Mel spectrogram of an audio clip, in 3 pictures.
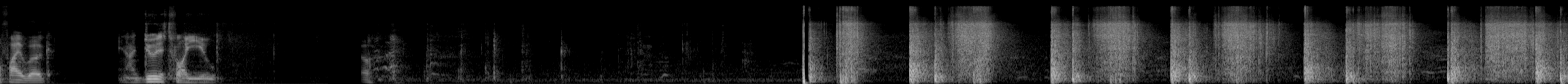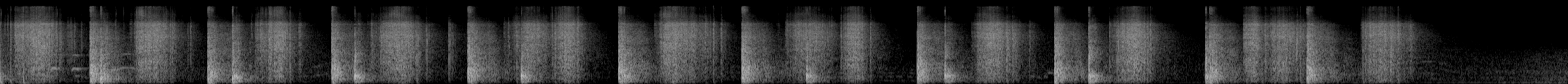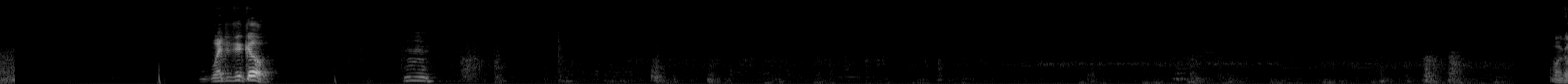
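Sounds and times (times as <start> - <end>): fireworks bangs with crackle: 8.0 - 30.1.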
